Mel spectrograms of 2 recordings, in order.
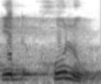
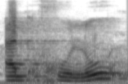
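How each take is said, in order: First: The word begins with the vowel i. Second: The word begins with the vowel a.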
